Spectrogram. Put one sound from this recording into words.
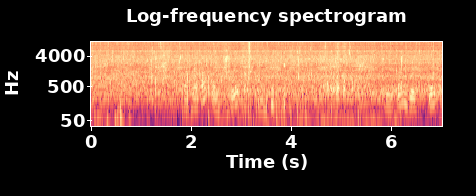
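A shallow river rushes and babbles over stones outdoors.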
